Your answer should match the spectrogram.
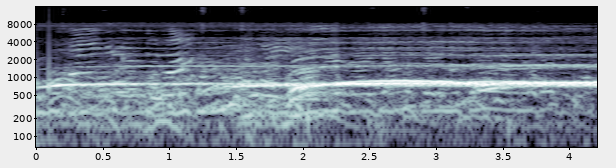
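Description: Many voices, adults and children, talking over one long, steady high-pitched tone. The tone is held throughout and grows louder about two seconds in.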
